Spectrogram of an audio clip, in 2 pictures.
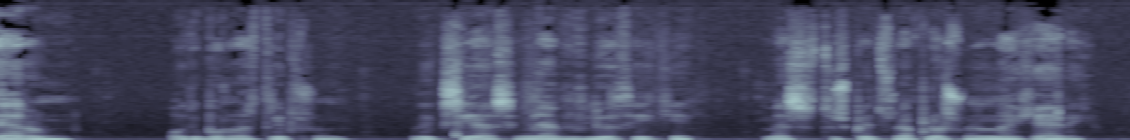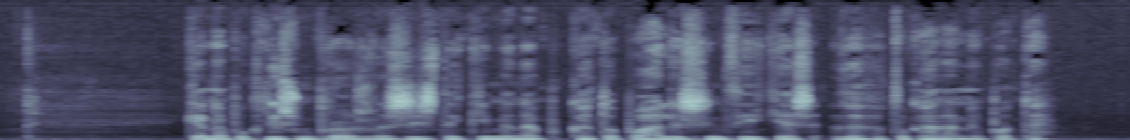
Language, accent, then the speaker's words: Greek; Larissa, Thessaly, Greece; Είμαι από τη Λάρισα και στη Λάρισα δεν πήγα ποτέ.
